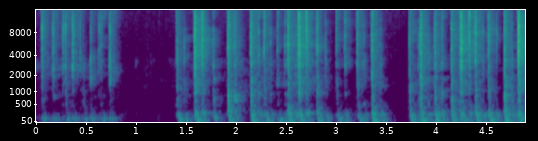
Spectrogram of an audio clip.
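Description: Bare fingertips of both hands type fast on the black plastic chiclet keys of a grey laptop keyboard. Quick, clicky taps with a low thud come in dense bursts, broken by two short pauses.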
